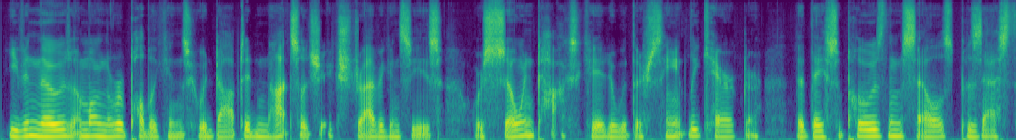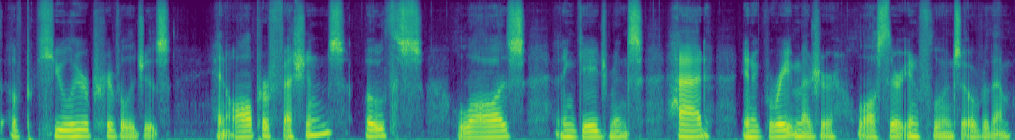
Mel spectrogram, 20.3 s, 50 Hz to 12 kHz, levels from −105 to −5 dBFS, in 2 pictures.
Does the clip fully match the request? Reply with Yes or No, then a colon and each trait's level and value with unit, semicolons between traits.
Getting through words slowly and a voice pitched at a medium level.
Yes: slow, 125 wpm; medium, 145 Hz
